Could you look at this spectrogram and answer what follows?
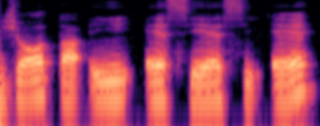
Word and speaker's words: Jessé: todo mundo conhece e o meu nome se escreve j e ss é então tem um acento no e no primeiro no último aí você fala Jessé e a cidade de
